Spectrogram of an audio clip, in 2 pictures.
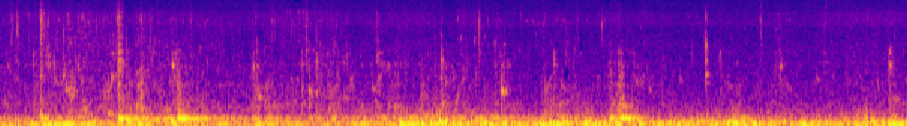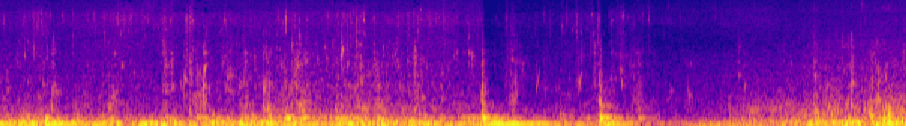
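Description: Wind buffeting the microphone of a camera on a canoe's bow as the canoe moves through choppy lake water, with many short splashes of small waves against the hull. The wind drops off briefly about ten seconds in, then picks up again.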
